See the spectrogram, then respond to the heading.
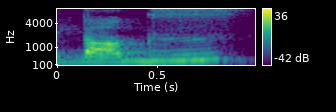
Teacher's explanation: And the third phonological rule was voicing assimilation, which is something that is not in universal grammar, and it's totally different in English and in Portuguese, which is, for example, when we say dogs, we say dogs in English with a Z sound, because the voicing of the previous sound, which is g, spreads to the following sound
